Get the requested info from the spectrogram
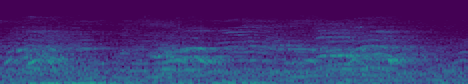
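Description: High-pitched voices calling and shouting across a large sports hall, over a low rumble of hall noise.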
